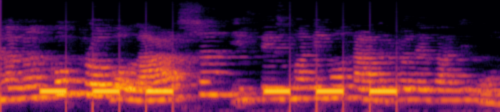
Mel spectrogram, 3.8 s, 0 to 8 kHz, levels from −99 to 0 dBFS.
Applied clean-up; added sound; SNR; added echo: classical method WPE with log-MMSE.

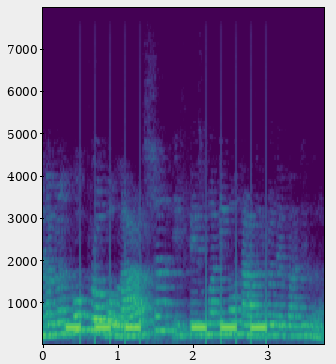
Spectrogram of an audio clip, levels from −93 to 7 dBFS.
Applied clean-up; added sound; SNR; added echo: none; Telephone; -5 dB; reverberation time 0.9 s.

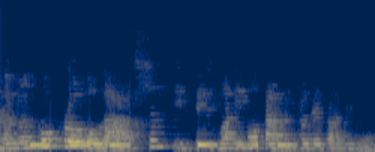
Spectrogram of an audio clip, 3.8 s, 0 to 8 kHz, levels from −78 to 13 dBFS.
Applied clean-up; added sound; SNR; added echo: neural mask model DeepFilterNet 3.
